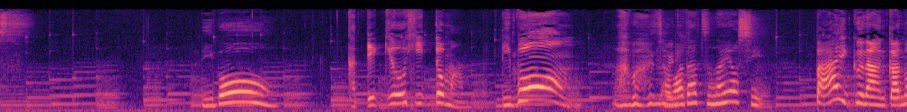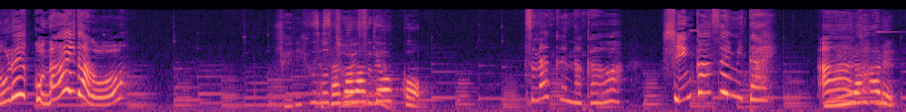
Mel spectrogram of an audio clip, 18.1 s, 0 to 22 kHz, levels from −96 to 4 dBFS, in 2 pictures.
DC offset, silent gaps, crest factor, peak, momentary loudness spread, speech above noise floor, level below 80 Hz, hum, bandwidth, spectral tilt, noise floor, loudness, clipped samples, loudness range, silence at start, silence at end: under 0.1%; none; 20 dB; -2 dBFS; 25 LU; 23 dB; -54 dBFS; none; 15.5 kHz; -2.5 dB/octave; -43 dBFS; -20 LUFS; under 0.1%; 6 LU; 0 s; 0 s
